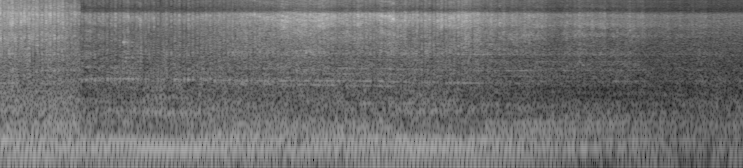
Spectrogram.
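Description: BNSF diesel freight locomotives passing close at speed, with a loud, steady, deep engine rumble and the rush of the train going by. The hiss drops away abruptly about a second in, and the sound eases off over the last couple of seconds.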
